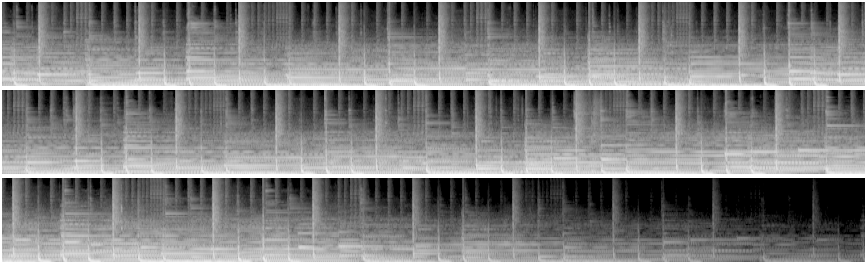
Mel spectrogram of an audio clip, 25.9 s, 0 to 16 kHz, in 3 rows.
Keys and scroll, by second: 2.4 ctrl+space, 3.0 ctrl+space, 3.6 space.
